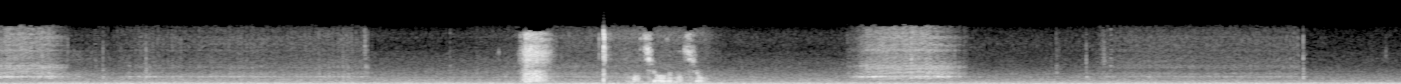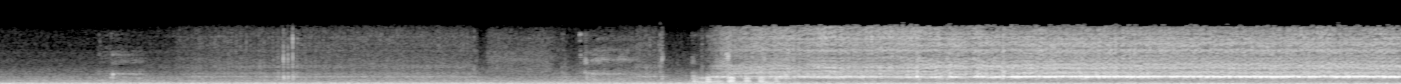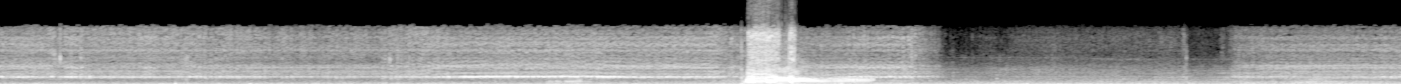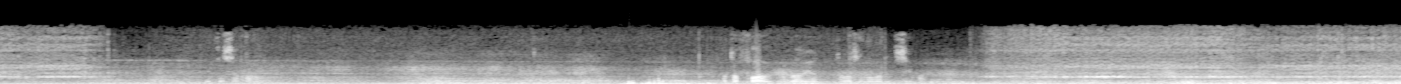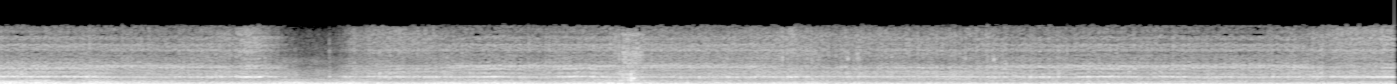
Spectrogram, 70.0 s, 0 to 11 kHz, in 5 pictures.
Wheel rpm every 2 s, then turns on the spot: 30, 20, 10, 10, 20, 10, 10, 0, 20, 10, 50, 110, 110, 110, 110, 110, 110, 80, 60, 20, 90, 50, 20, 20, 20, 20, 110, 110, 120, 70, 110, 110, 110, 110, 110.
0-8 10-14 16-20 38-40 42-50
